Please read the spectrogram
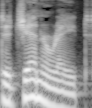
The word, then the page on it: degenerate: American English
